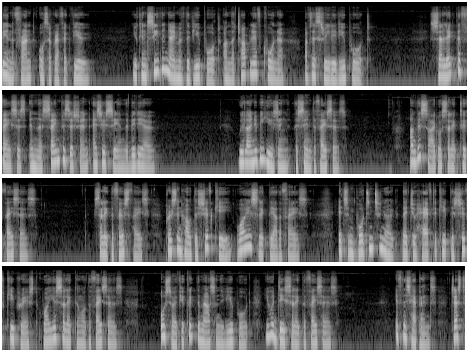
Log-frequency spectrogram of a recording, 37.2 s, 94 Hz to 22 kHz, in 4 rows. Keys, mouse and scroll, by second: 4.3-5.3 scroll up 2, 21.6 click, 24.3 shift+click, 32.2 click, 35.2 ctrl+z.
